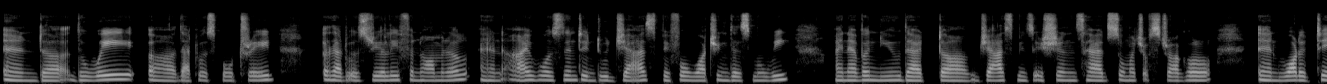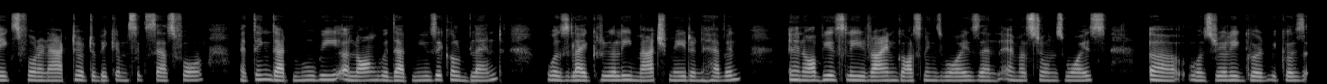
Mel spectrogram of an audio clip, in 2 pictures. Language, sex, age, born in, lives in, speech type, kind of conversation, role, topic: English, female, 50-54, India, United States, conversation, unstructured, none, Which movie soundtracks made the film unforgettable for you and still stick with you today?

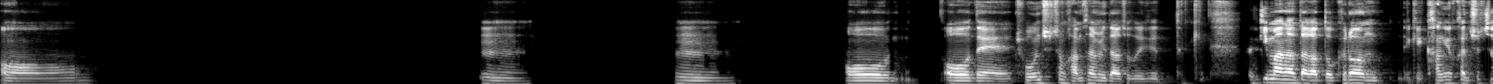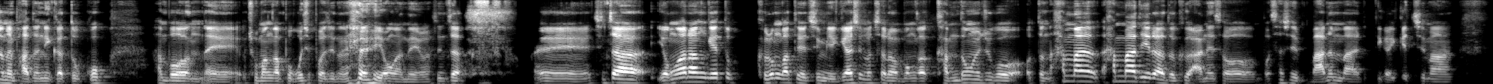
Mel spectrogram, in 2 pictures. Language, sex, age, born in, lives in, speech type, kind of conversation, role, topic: Korean, male, 35-39, South Korea, United States, conversation, unstructured, none, 좋아하는 영화 장르는 무엇이며, 그 이유는 무엇인가요?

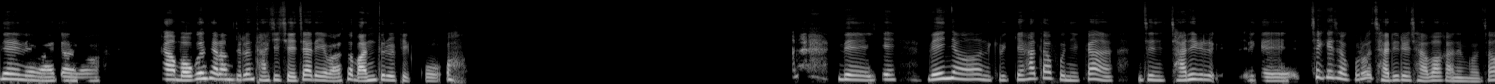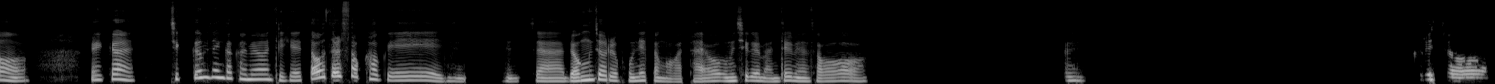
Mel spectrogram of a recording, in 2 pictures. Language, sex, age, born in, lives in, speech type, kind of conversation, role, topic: Korean, female, 55-59, South Korea, United States, conversation, podcast, guest, 명절 음식과 관련된 기억 하나 들려주실래요?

